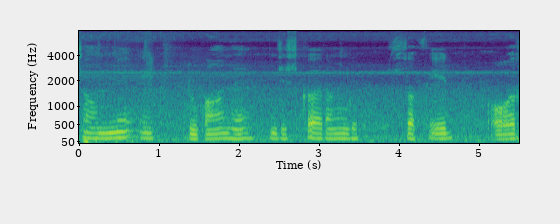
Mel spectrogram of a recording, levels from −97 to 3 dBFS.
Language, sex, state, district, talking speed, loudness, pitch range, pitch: Hindi, male, Chhattisgarh, Raipur, 85 wpm, -19 LUFS, 120-135 Hz, 130 Hz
